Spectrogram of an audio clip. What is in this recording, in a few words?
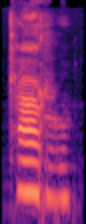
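"Carro" Trilled, Portuguese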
